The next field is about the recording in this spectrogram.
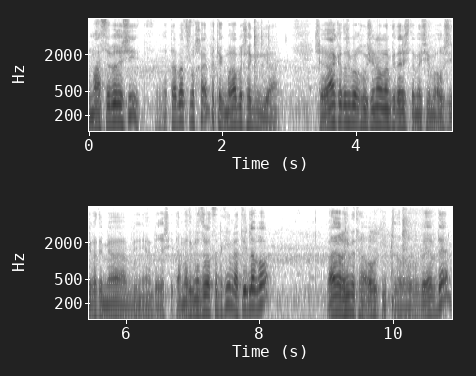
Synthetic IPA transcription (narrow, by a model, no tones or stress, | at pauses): maːse̞beʁeʃit | at̪abeat͡smaχaevet̪aɡmaʁabeχaɡiɡa | ʃeʁaaakad̪o̞ʃbaʁuχxuʃenaolamkedajliʃt̪ameʃimhao̞̰ʃeʃivat̪imiab̰beʁeʃitha̰mat̪ɡnozoat͡sad̪ikimlet̪id̪lavo̞ | veajaʁelohimethaʔo̞ʁkit̪ʰo̞vbeevd̪e̞l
